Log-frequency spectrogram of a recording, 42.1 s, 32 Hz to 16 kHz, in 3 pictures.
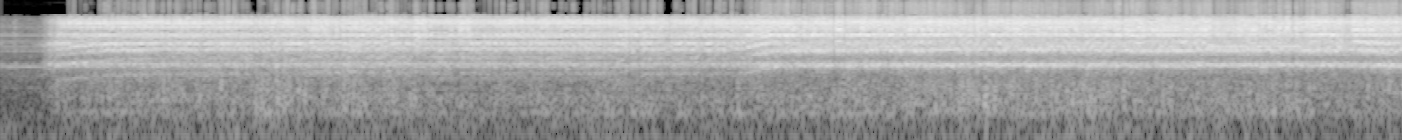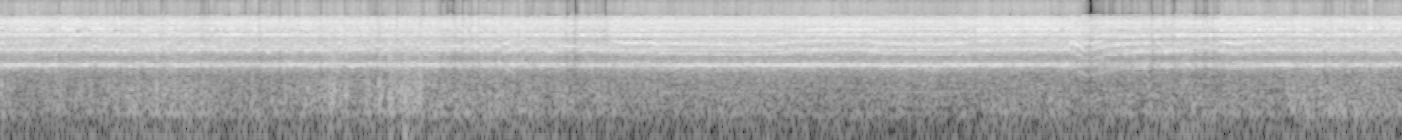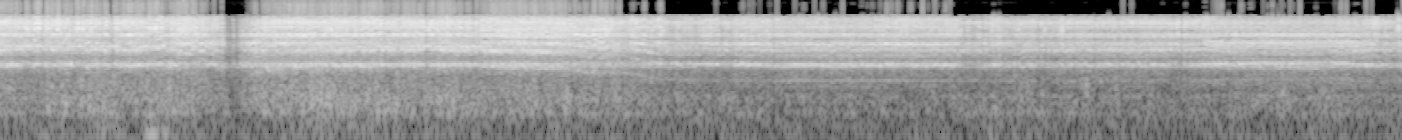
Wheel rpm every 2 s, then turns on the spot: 80, 160, 160, 170, 220, 230, 230, 230, 230, 230, 220, 220, 190, 220, 190, 160, 220, 130, 120, 110, 110.
none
